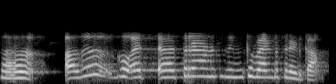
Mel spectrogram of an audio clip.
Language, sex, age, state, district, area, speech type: Malayalam, female, 18-30, Kerala, Wayanad, rural, conversation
